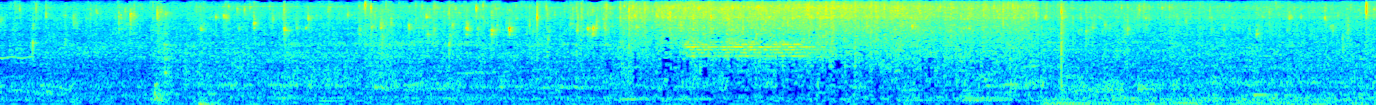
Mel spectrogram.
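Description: Sliced onions sizzling in hot oil in a large aluminium karai, a steady frying hiss that grows a little louder about halfway through as a wooden spatula stirs them.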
